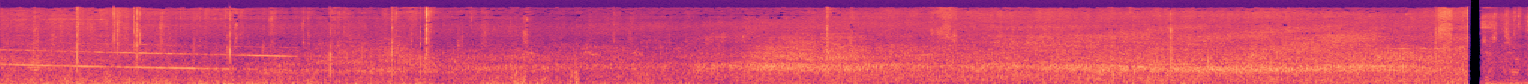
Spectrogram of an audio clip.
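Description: Street traffic rumble with wind buffeting the microphone. In the first three seconds a distant siren's wail slides slowly down in pitch and fades out, and from about halfway through a steady rushing noise from passing traffic swells.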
